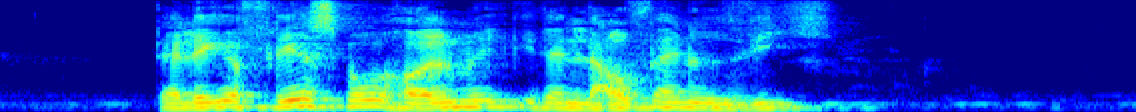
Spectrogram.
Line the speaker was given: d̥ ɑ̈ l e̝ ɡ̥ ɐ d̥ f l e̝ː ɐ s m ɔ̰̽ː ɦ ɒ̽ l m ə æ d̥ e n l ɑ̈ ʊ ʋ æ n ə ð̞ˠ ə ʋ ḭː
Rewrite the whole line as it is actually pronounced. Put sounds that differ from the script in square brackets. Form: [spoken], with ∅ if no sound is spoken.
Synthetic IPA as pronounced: d̥ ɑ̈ l e̝ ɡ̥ ɐ [∅] f l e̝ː ɐ s m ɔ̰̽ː ɦ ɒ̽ l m ə [i] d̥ e n l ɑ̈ ʊ ʋ æ n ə ð̞ˠ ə ʋ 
